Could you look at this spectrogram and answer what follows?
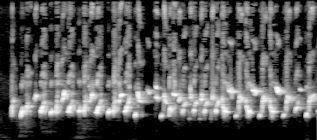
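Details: European goldfinch singing in the Marrakchi style, live: a dense, jumbled run of high chirps, twitters and slurred notes with no pauses.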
